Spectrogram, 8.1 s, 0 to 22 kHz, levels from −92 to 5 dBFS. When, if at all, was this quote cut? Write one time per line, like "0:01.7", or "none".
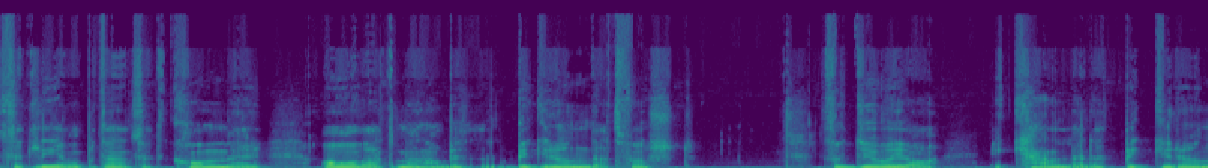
none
